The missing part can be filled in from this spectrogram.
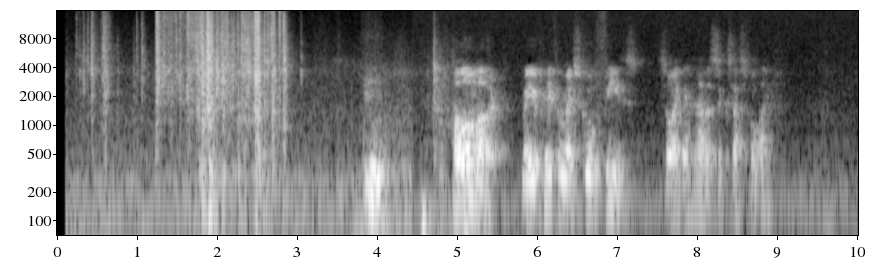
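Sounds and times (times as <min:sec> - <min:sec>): foil scraping over oven rack: 0:00.2 - 0:03.0.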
